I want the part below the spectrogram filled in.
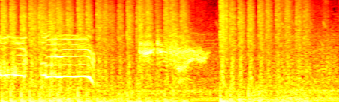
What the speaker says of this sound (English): Taking small arms fire.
